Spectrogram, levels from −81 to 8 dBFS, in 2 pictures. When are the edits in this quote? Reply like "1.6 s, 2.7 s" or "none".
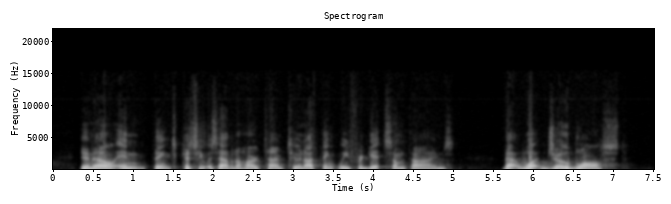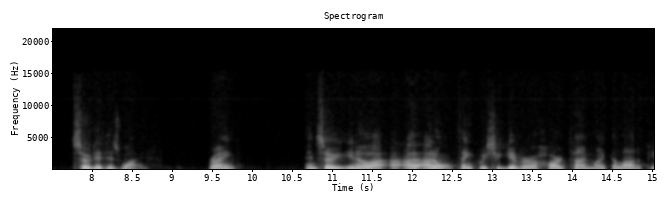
none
